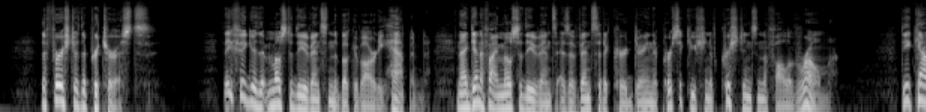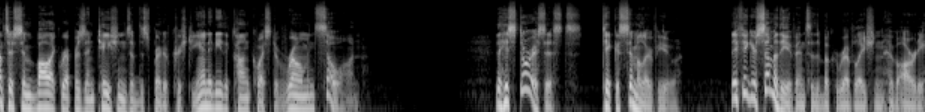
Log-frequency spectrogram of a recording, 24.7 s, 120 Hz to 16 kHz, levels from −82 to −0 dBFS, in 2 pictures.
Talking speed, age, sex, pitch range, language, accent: 180 wpm, 50-69, male, 95-150 Hz, English, American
